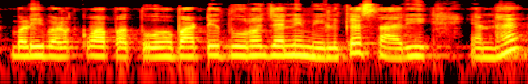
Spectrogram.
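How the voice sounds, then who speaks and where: Woman voicing very high-pitched chatty Awadhi village in-law. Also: flat delivery, a little fast. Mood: bossy, welcoming. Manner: chatty, repetitive rustic village talk. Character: village women of a household, gossiping, admiring and grumbling in-laws. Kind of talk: cartoon family comedy drama voice acting.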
